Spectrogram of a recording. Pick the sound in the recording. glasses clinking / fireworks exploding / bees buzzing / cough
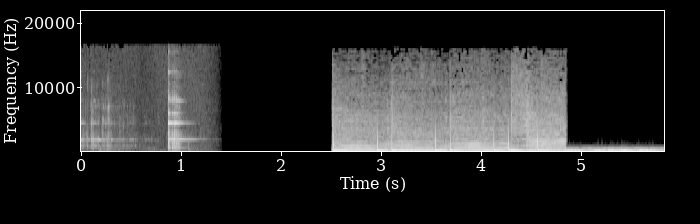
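glasses clinking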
